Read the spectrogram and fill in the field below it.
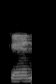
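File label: "kenek", Malay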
